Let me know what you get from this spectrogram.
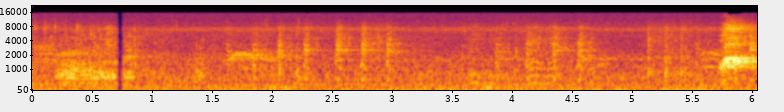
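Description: Zoo aviary birds calling, scattered and faint, with one short, loud squawk near the end.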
